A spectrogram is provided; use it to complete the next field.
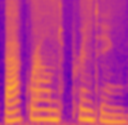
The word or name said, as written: background printing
